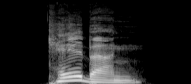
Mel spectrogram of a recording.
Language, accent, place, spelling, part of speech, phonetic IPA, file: German, Germany, Berlin, Kälbern, noun, [ˈkɛlbɐn], De-Kälbern.ogg
- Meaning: dative plural of Kalb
